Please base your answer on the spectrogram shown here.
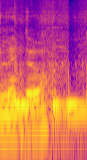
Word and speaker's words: Lindo: good tonight so my name is Lindo like the chocolate like because some people don't know how to pronounce it okay I'm starting to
